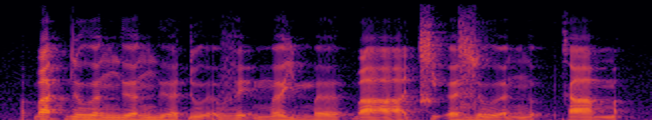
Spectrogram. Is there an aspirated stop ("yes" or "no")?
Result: no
